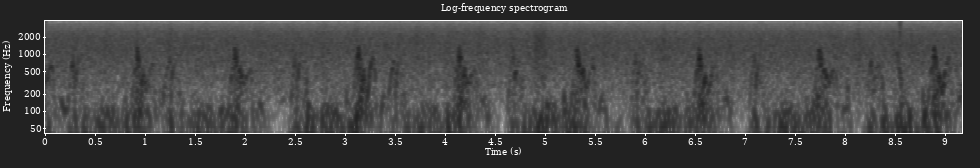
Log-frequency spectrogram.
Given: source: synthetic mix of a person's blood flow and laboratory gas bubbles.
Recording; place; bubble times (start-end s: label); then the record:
Doppler ultrasound of blood flow; precordium
7.99-8.05 s: bubbles
8.49-8.62 s: bubbles
From the record:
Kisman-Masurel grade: 121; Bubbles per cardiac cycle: 1 to 2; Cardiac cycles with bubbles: 10 to 50%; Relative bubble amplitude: barely perceptible (0.100 to 0.250); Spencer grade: 2 (many but less than half of the cardiac periods contain bubble signals, singularly or in groups); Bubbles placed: only in the low amplitude regions of the cardiac cycle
